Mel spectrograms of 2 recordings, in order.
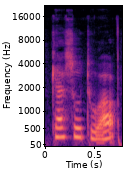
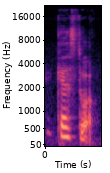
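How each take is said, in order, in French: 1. Il est prononcé lentement, syllabe par syllabe. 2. Il est prononcé vite, les syllabes enchaînées.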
